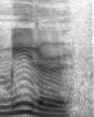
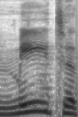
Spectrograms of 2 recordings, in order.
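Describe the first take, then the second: First: The middle consonant is a soft D sound. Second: The middle consonant is a crisp T sound. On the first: "they say meter ... the T becomes a D" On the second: "Americans don't say meter"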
